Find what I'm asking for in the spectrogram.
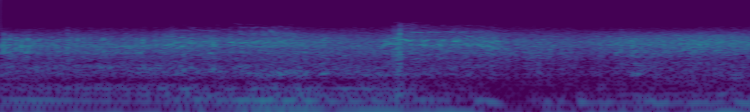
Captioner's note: birds singing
